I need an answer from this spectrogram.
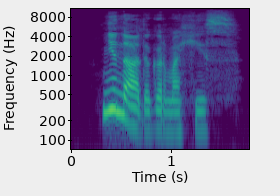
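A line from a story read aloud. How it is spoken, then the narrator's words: Calm, smiling. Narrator (Russian): спокойно проговорила она, улыбаясь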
